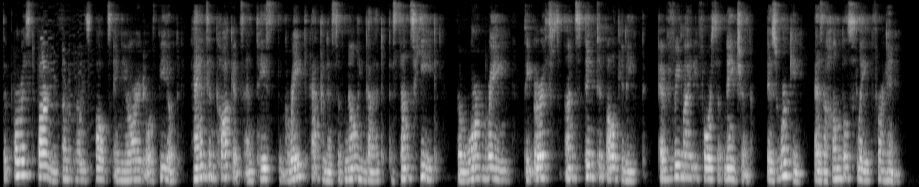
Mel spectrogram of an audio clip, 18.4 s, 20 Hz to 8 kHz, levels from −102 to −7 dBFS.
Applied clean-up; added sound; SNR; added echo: neural mask model DeepFilterNet 3.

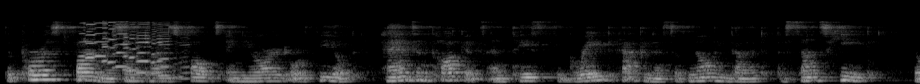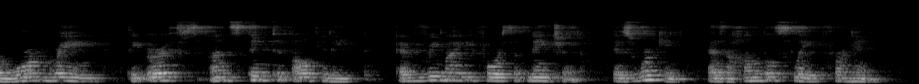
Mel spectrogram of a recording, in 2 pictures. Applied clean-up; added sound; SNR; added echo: none; Harmonica; 0 dB; reverberation time 0.7 s.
